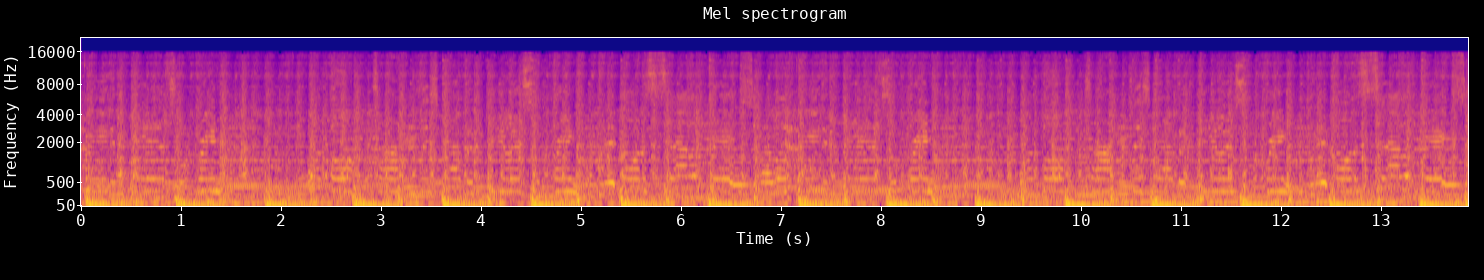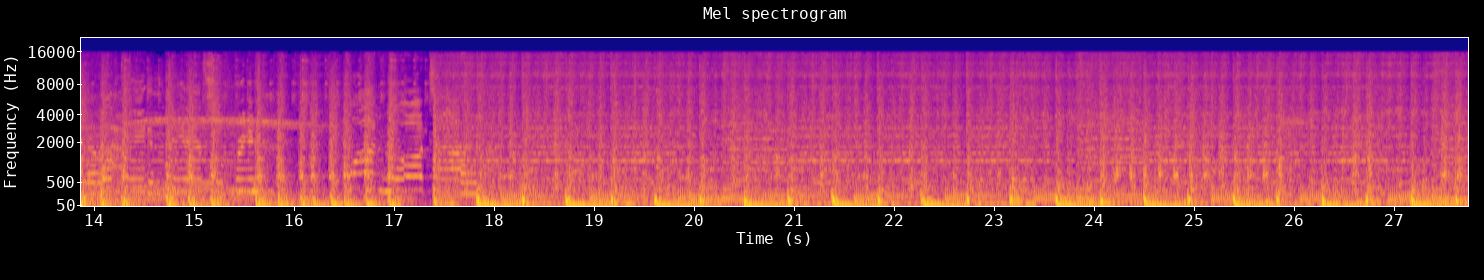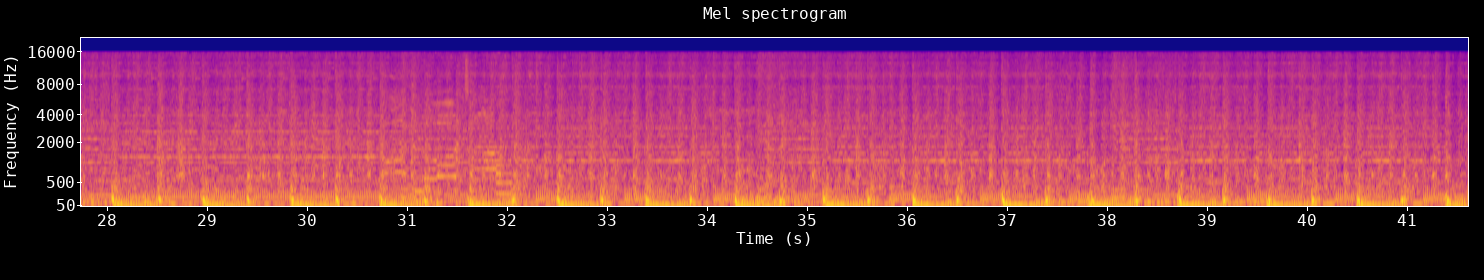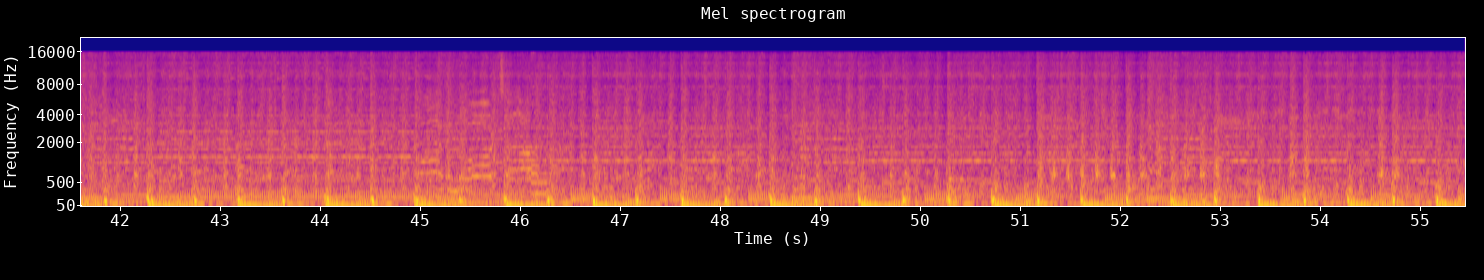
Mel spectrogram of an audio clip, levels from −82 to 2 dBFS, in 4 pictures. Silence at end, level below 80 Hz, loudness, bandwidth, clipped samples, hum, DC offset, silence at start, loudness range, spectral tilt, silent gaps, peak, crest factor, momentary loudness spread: 0 s; -22 dBFS; -17 LUFS; 16.5 kHz; under 0.1%; none; under 0.1%; 0 s; 1 LU; -4.5 dB/octave; none; 0 dBFS; 16 dB; 2 LU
